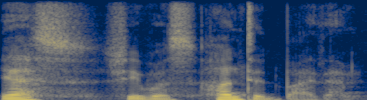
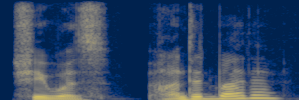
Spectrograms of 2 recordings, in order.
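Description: First: "Yes, she was hunted by them." slow and falling, weight on "hunted"; slow grave confirmation. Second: "She was hunted by them?" rising high on "by them" in disbelief; incredulous question. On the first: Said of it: "I asked". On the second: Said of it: "wanting to make sure I had heard correctly". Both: Retold or imitated.

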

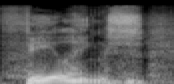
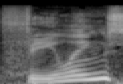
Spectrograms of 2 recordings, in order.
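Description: First: FEELINGS dropped low with a falling end; answering. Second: FEELINGS lifted high in a questioning rise. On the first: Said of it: "And they're like". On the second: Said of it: "And I'm like". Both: Acted.

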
